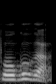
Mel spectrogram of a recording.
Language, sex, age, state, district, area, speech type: Malayalam, female, 30-45, Kerala, Thrissur, urban, read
